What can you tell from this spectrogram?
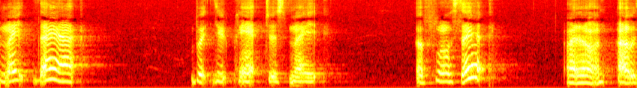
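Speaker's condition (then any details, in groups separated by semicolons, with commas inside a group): Spinal muscular atrophy type 2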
